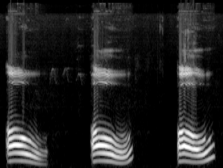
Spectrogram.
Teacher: এতদিন আপনি যেটাকে ও বলতেন, এটাকে আপনাকে শুদ্ধভাবে উচ্চারণটা করতে হবে এভাবে, ও, ও, অর্থাৎ মুখটাকে গোল করে সাউন্ডটা লম্বা করে আপনাকে করতে হবে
